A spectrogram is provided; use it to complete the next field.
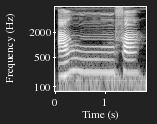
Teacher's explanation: Semisal nun sukun bertemu fa, angfa. Nah, itu kan jadi ng.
